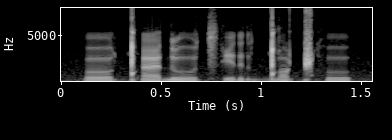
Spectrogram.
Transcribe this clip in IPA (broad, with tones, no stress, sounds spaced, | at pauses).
oː˨˥ ǃʼ æ˨˥ ɗ uː˨ t͡sʼ i˨˥ r ɡ͡ǃ ɒ˥˩ ǁʰ u˨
